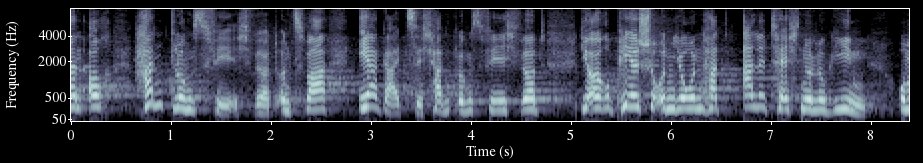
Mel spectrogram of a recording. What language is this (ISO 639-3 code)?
deu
